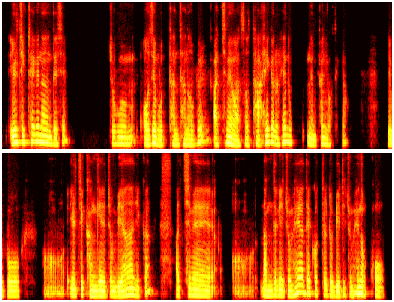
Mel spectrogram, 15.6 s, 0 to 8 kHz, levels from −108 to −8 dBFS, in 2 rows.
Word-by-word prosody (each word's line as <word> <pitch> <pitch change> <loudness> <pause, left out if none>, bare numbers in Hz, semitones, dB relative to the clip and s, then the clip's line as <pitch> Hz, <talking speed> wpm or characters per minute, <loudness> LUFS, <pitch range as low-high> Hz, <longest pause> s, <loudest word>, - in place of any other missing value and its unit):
일찍 140 +1 +4
퇴근하는 145 -4 +3
대신 110 - -4 0.8
조금 115 0 -1 0.2
어제 100 +6 +4
못한 100 +1 -2
잔업을 105 - -2
아침에 120 +5 +2
와서 95 -2 0
다 - - -2
해결을 140 -3 +1
해 145 - +5
놓는 135 -8 -3
편이거든요. 115 +5 -5 0.8
그리고 95 -1 -1 0.5
어 - - -10
일찍 110 +3 0
간 100 -2 +1
게 95 -2 +3
좀 95 -1 0
미안하니까 110 - +2 0.5
아침에 105 -4 +1 0.4
어 - - -12 0.2
남들이 105 +1 +2
좀 100 0 0
해야 155 +4 +4
될 135 -2 +2
것들도 115 -6 -3
미리 95 +5 0
좀 - - -4
해 140 - +3
놓고 130 -9 +1
110 Hz, 260 characters per minute, -25 LUFS, 100-135 Hz, 0.8 s, 해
